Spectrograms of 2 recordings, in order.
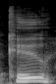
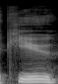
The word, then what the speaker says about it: Qu: people's interpretation of the queue or or the coup as it's actually pronounced you know I I I called it the Q to be to to begin with and I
